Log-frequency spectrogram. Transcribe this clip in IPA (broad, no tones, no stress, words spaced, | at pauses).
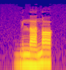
ɡ͡bʏnanɑ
